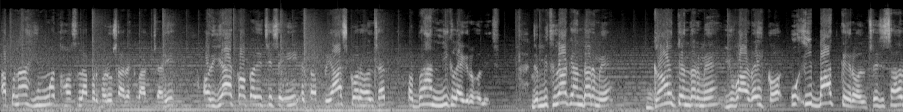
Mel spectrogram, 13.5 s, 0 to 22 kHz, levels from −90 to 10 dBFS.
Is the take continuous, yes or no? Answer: yes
